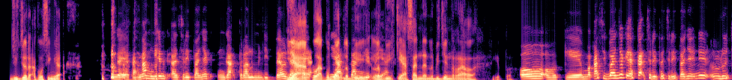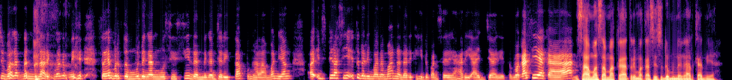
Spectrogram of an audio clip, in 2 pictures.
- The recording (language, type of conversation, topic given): Indonesian, podcast, Bagaimana kamu menangkap inspirasi dari pengalaman sehari-hari?
- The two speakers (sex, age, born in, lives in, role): female, 35-39, Indonesia, Indonesia, host; male, 40-44, Indonesia, Indonesia, guest
- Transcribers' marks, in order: laugh; in English: "general"; other background noise; tapping; laugh; laughing while speaking: "nih"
